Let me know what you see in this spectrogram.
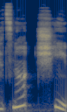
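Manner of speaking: gentle, kindly, tender, easy tone. A woman replies to a man, softly. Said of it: "she says softly".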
